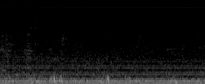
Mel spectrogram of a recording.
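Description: Low, steady electrical hum with a few faint ticks.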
